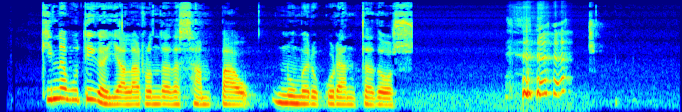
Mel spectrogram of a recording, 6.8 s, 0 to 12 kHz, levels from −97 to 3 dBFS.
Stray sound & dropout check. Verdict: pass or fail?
fail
